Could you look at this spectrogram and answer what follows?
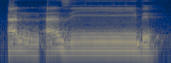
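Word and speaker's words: أزيد: Jadi dia pembacaannya seperti d tapi dia cepat. An azid. Karena dia memantul.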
